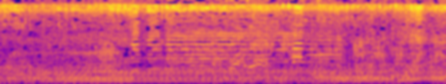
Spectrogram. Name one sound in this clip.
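A large motorcycle engine throbs up close.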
